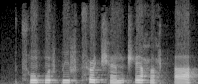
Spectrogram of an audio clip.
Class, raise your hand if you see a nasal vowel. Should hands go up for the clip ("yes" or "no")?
yes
